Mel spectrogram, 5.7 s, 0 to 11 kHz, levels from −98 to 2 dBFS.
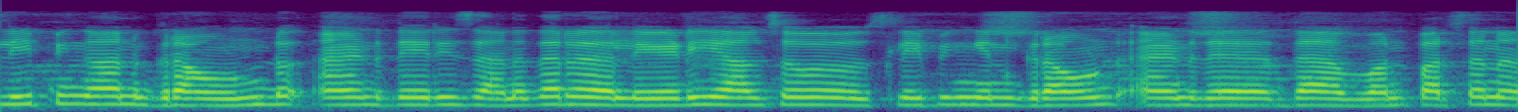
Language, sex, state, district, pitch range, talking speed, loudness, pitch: English, female, Chandigarh, Chandigarh, 205-220 Hz, 190 wpm, -14 LUFS, 215 Hz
